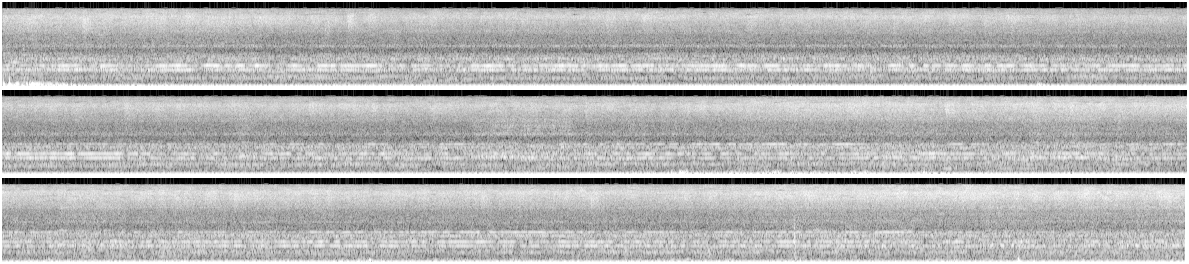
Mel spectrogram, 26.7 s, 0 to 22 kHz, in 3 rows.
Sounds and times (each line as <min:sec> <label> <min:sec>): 0:00.0 shower 0:26.6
